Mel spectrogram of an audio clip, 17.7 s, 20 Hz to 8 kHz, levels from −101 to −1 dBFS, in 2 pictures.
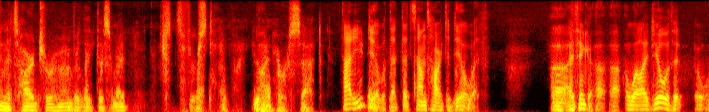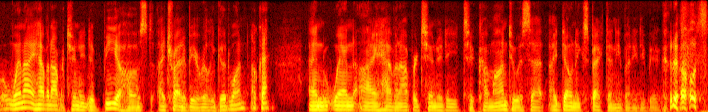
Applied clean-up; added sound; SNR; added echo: neural mask model Resemble Enhance denoiser.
